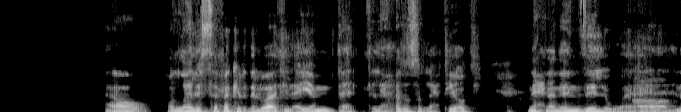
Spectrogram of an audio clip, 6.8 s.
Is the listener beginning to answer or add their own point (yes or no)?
yes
